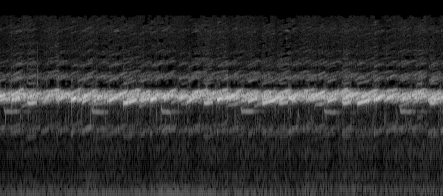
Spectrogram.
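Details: Early-year nighttime frog pond full of spring peepers, their piercing high peeps overlapping into a constant ringing wall of sound, with individual short rising notes audible and a low steady hum in the background.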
